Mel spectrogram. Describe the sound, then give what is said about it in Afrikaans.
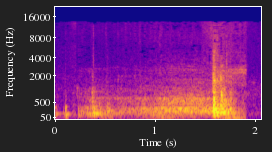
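A car's heavy sliding side door rolls open with a sustained rumbling scrape, ending in a sharp clunk as it latches; fairly loud, with no voices. The sliding door takes a bit more muscle to open than ordinary swing doors. “Net een ding, die sydeure vereis 'n bietjie meer spierkrag”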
